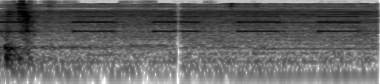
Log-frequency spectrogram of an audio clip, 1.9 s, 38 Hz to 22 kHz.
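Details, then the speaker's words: 1998 Mercedes SLK 230 (R170), driver's window after regulator replacement: a steady, even motor whir with a clean high tone and no squeak or strain; the window motor runs strong and healthy. "rivets aren't wiggling at all motors sounds good nice and strong no squeaking"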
